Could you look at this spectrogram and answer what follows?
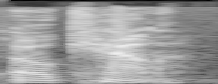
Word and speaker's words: Ocala: to me excuse me is this Okala or Okala so first he wants to know the pronunciation of the city I said it's Okala then he says do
